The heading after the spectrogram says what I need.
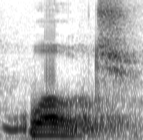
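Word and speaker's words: Łódź: Um, Ratagast train station is in Wo. It's spelled L O DZ, but it's pronounced Wo.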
